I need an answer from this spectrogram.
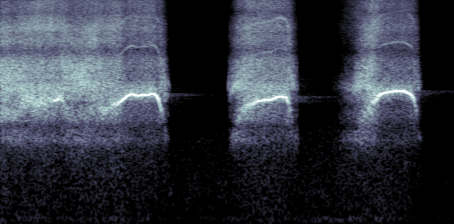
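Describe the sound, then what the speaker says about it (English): Three loud, shrill whistle blasts blown through an acorn cap in a row, each lasting about a second with short gaps, breathy and piercing. "And it makes a pretty loud whistle."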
